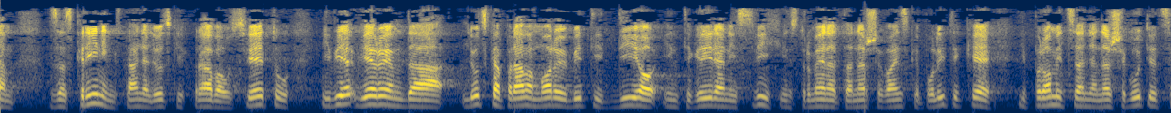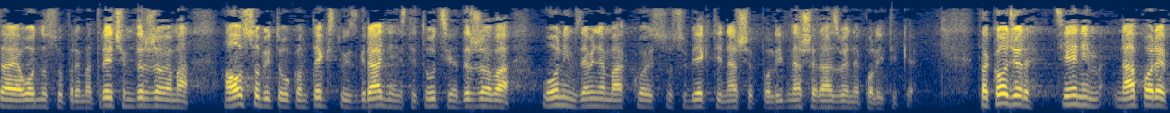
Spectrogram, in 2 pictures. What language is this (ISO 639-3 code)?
hrv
